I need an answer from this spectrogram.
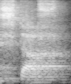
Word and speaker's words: stuff: Staff, a person working in the group, and stuff, your things.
